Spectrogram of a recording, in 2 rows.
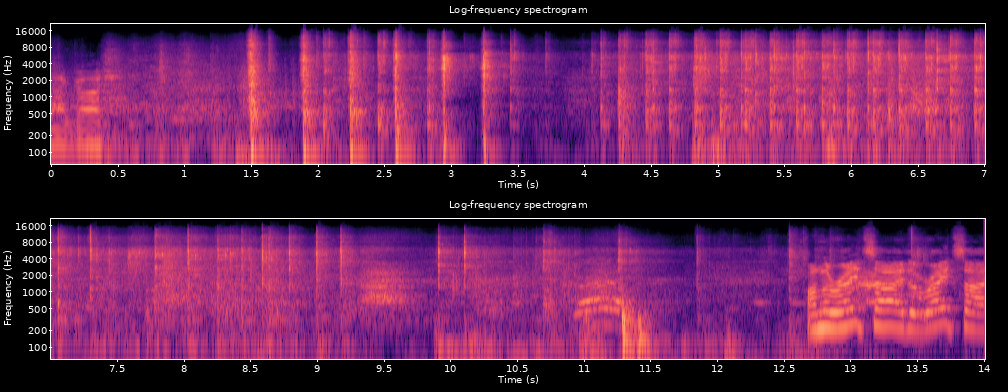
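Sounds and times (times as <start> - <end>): paintball markers firing: 1.5 - 10.3.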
